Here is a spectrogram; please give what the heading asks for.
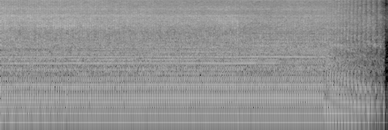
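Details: Husqvarna zero-turn riding mower: steady, even engine drone with a smooth low beat and no squeal or rattle before it shuts down; running normally.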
